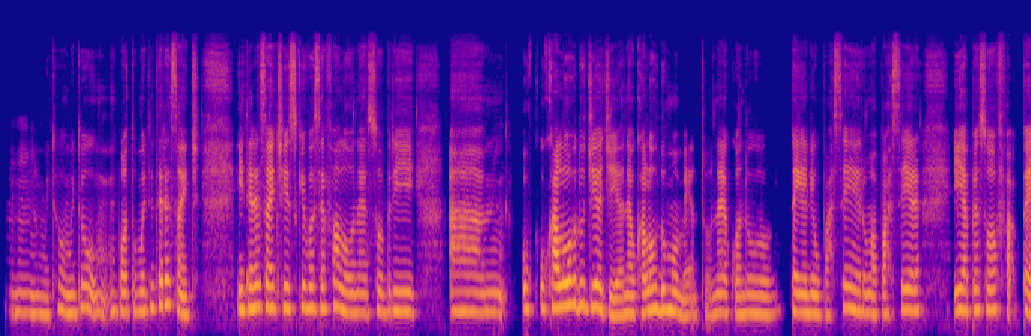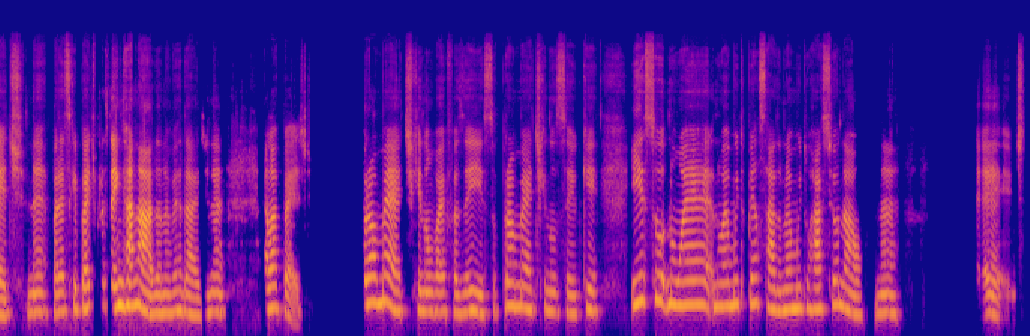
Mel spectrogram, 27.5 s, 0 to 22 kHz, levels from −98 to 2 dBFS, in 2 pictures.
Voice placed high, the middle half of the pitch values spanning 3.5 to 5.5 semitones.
Yes: high, 210 Hz; average, 3.8 semitones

